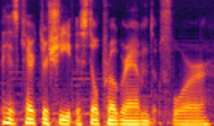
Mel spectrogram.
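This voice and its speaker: Low-pitched and unhurried, this man speaks in a steady, darkish tone over faint background music. He's the creator and game master of a tabletop RPG audio drama, offering loose, unscripted commentary as he works through character sheets and now and then murmuring nonsense sounds to himself.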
